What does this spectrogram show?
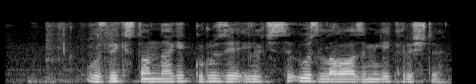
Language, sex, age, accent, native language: Uzbek, male, 18-24, Samarqand, Uzbek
